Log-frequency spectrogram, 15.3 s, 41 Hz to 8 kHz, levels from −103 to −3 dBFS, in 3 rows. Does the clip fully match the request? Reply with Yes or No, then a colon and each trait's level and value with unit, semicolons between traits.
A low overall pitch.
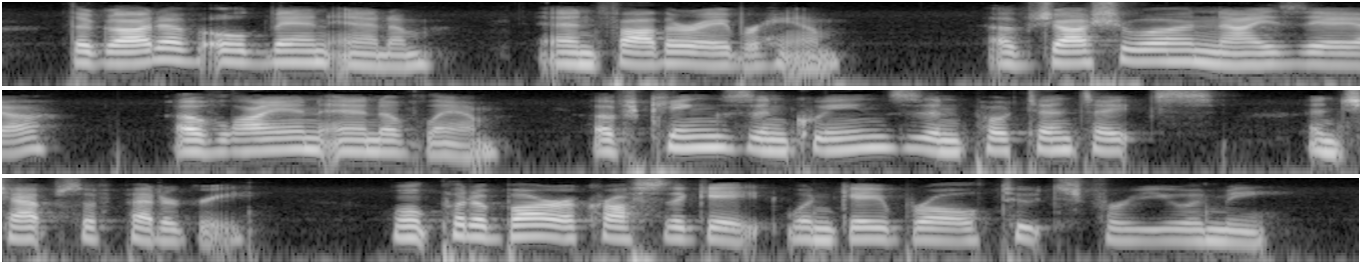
No: medium, 175 Hz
